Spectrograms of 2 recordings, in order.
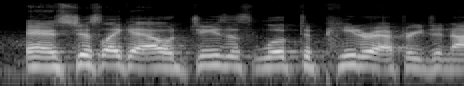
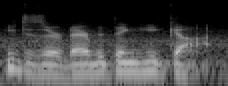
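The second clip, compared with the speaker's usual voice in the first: much softer, a hushed inner voice; spiteful inner voice; 7 semitones lower, 11 dB quieter than usual. Retold or imitated. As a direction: murmur it like a voice you shouldn't listen to. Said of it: "I could have listened to my, you know".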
